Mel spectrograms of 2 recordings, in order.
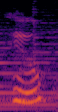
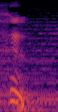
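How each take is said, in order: First: The word begins with an h sound. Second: The word begins with an f sound. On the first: The speaker calls it wrong. "it is not pronounced hu" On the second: The speaker calls it right. "it is pronounced fu"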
